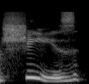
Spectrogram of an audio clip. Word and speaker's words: she's: is in the pronoun she's this S at the end is pronounced as a z there are several important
